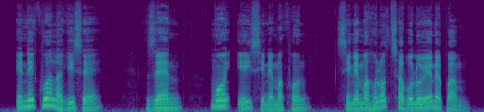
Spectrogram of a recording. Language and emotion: Assamese, sad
